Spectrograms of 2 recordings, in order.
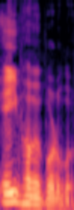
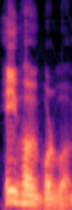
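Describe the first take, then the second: Both takes have the same delivery.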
